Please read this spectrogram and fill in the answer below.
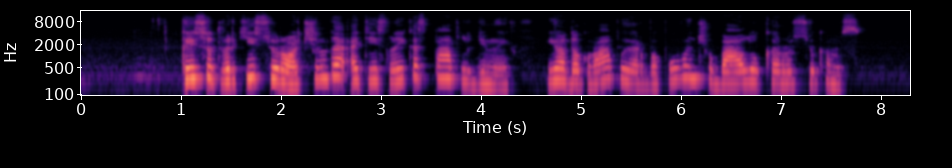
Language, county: Lithuanian, Vilnius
